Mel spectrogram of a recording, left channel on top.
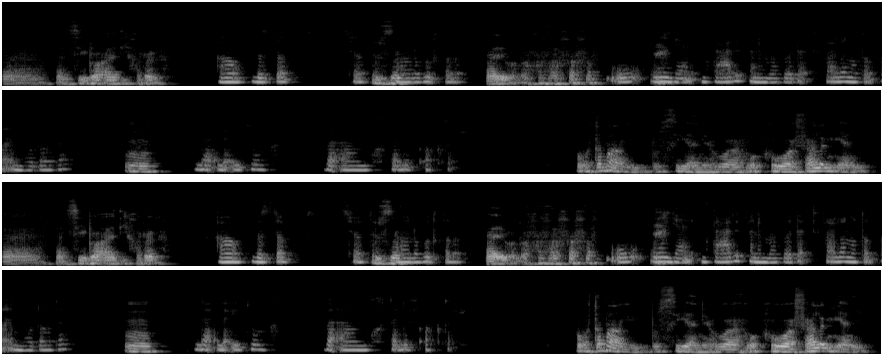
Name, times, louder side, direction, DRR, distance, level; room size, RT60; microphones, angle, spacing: voice 1, 0.0-1.6 3.7-4.0 4.8-5.9 6.5-6.6 10.0-10.3 14.5-17.4, right 2 dB, 80° right, 0.8 m, -30 dB
voice 2, 2.1-2.9 3.4-4.6 6.0-9.4 10.7-11.4 12.0-12.9, right 2 dB, 30° right, 0.5 m, -33 dB
3.4 x 2.3 x 3.7 m
head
